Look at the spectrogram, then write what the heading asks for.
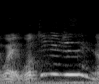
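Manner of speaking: put-on high incredulous old timer; old timer asking. Coworker quizzing me, high incredulous voice. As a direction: squeak out his disbelief. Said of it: "old timer's like".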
